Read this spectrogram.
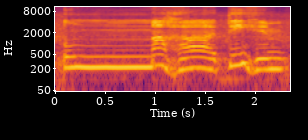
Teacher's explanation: मीम के ऊपर शद आई है तो फिर से मीम का गुन्ना ज़रूर अदा करना है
